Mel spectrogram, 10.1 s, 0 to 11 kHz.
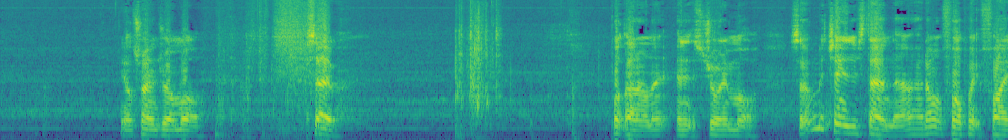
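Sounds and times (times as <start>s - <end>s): batteries clattering in plastic tub: 4.6s - 5.1s.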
